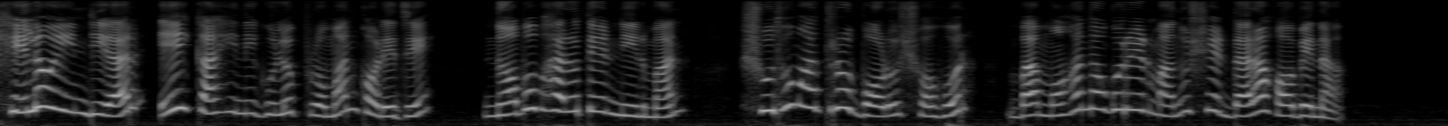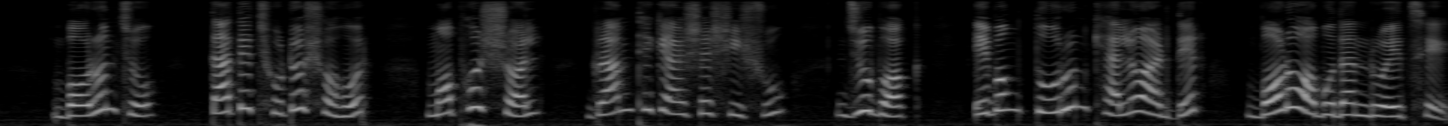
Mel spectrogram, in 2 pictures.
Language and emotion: Bengali, neutral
